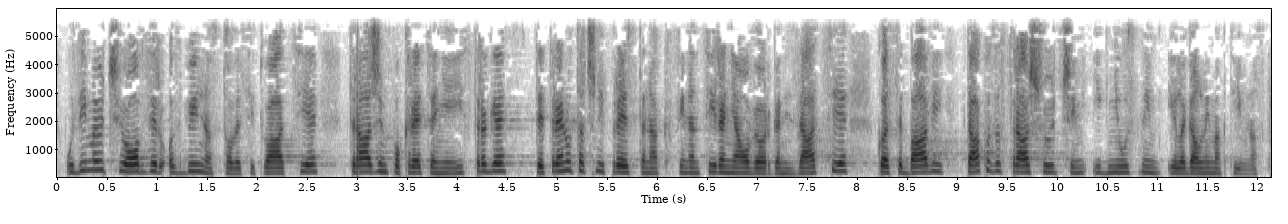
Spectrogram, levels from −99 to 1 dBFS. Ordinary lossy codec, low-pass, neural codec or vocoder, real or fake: none; 5.4 kHz; none; real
